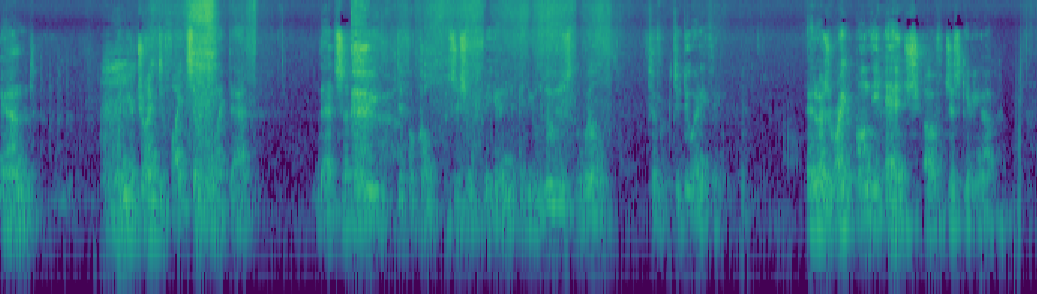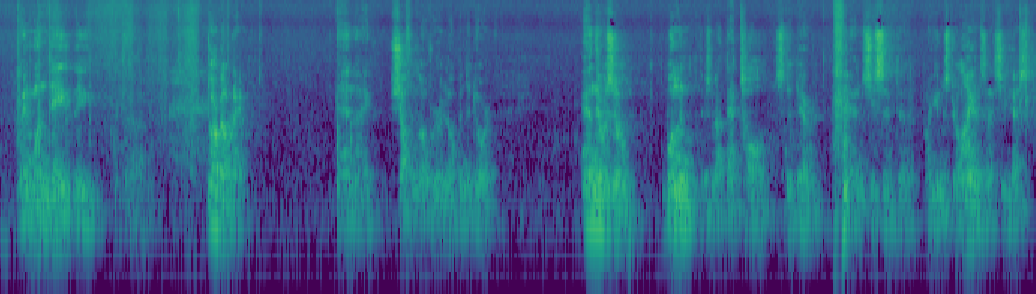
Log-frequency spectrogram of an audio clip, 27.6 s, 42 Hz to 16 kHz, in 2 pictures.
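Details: Adult male throat cancer survivor, diagnosed about 14 years earlier; dysphonia after throat cancer.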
